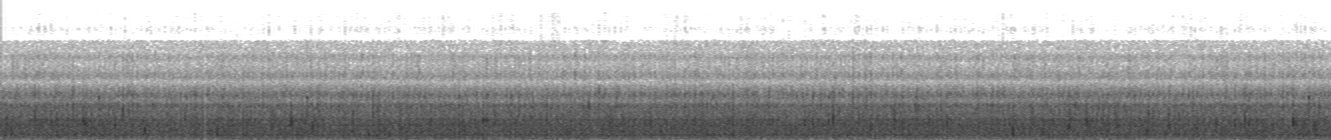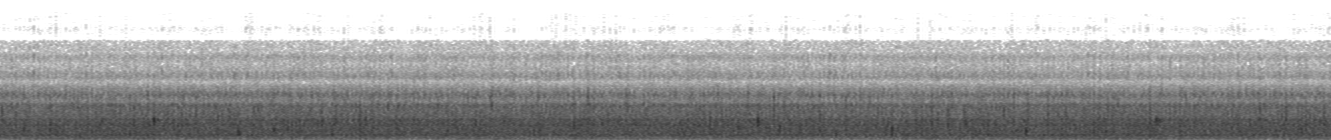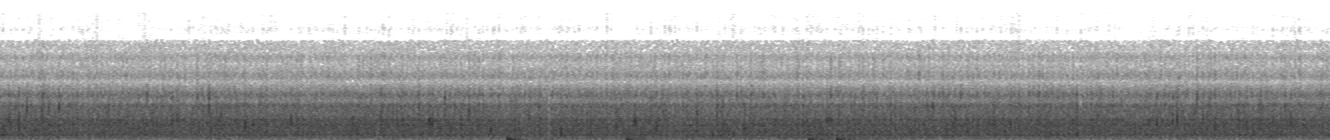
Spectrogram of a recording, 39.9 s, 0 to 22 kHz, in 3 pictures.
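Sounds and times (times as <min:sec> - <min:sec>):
steady rainfall: 0:00.0 - 0:39.9
water drips ticking: 0:30.2 - 0:36.8
dull low thuds: 0:31.6 - 0:33.5, 0:34.7 - 0:35.5.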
